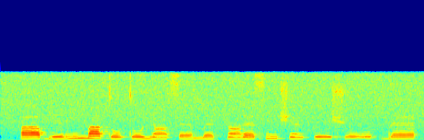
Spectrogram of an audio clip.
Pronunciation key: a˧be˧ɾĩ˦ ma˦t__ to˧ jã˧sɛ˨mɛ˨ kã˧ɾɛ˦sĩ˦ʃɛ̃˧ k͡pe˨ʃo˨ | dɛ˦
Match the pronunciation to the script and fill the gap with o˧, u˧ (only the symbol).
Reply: o˧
